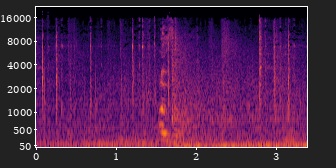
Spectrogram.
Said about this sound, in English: Outer airlock door opening.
